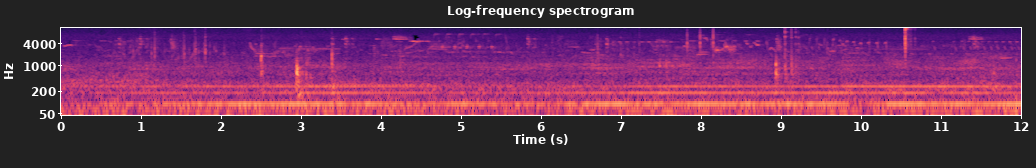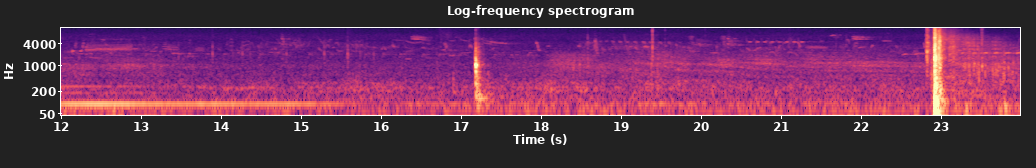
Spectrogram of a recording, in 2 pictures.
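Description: A British dragoon flintlock pistol firing one loud black-powder shot near the end, with ringing after the report. Earlier there is a single sharp click, birds chirp faintly, and a low steady hum runs for most of the first two-thirds, then stops.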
